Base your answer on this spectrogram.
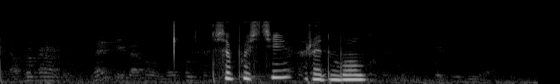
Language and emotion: Russian, sad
